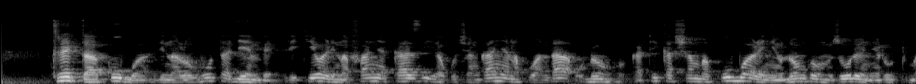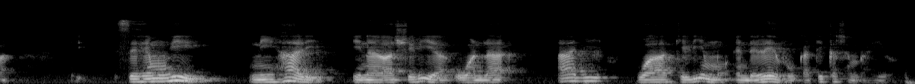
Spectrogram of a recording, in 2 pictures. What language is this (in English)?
Swahili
